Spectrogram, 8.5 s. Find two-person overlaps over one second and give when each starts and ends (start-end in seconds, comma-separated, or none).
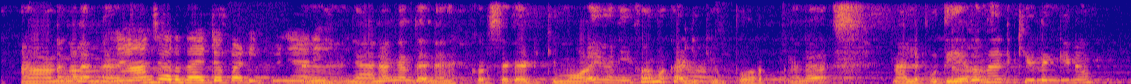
none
